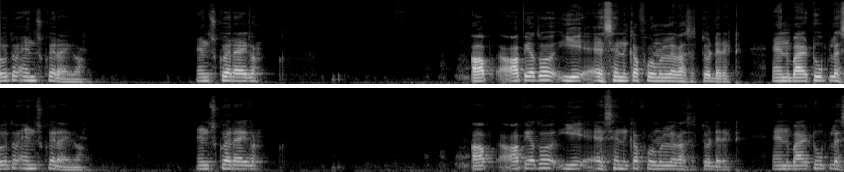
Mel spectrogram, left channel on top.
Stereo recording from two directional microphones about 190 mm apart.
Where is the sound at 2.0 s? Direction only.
35° left (ahead or behind).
